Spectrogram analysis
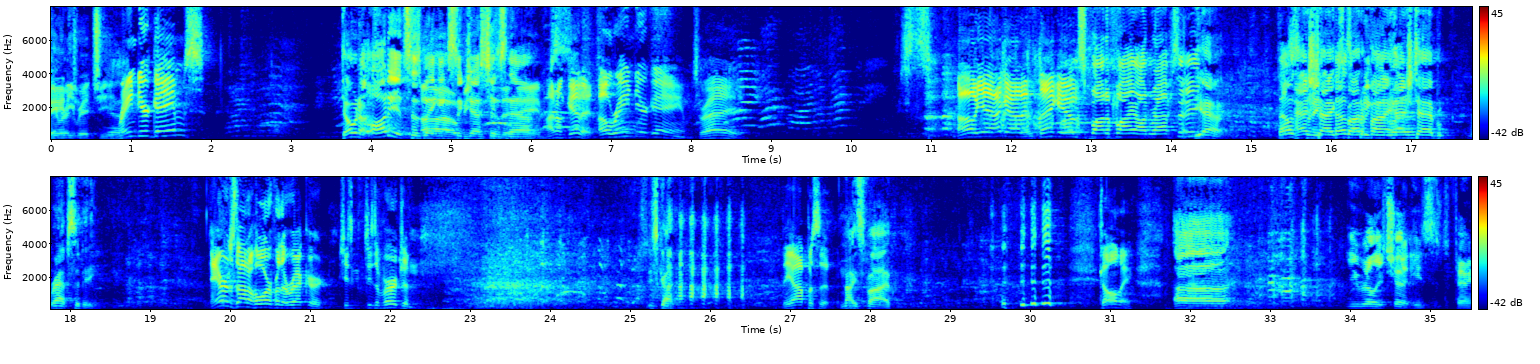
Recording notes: Live from the Gramercy Theatre in NYC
